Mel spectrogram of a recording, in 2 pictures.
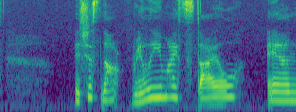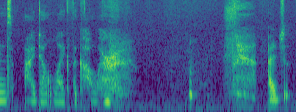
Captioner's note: sheepish laugh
